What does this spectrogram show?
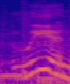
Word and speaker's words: Lien: I wanna stay by your side my name Lian is spelled l-i-e-n in French lien means Bond just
